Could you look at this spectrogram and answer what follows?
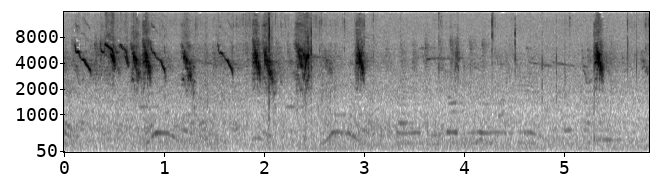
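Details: Young sparrows clustered at food at Tenmangu, Nakanoshima, 25 May 2020: a fast tumble of high chirps early on, thinning to occasional single chirps, with soft low cooing-like notes in the background.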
